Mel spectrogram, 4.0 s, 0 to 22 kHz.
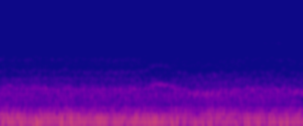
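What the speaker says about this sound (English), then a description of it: "You can hear the engine noise over the exhaust" A Triumph Tiger 800 ABS motorcycle engine runs steadily on a test ride, a continuous mechanical hum and drone with wind and road rumble, faint and unbroken throughout.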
